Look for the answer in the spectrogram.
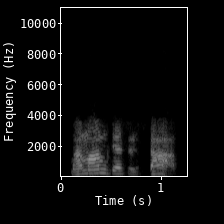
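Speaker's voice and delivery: ordinary delivery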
